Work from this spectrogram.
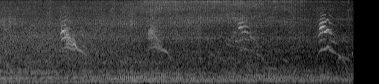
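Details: Kittens, three of them, meowing in a noisy setting: four short falling mews spaced about a second or more apart over a constant low rumble like a running engine or vehicle.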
